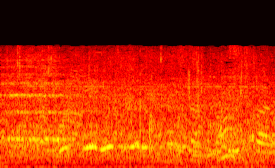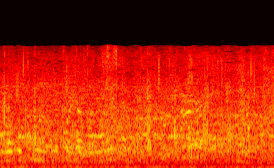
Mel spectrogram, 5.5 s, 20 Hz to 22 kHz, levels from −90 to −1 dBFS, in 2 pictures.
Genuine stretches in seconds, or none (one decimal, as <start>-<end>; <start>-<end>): 0.0-5.5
